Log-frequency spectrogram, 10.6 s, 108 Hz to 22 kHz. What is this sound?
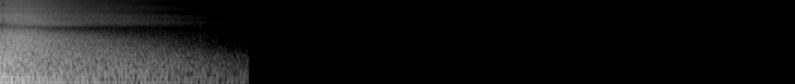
Sound effects > Electronic / Design
Retro Game Explosion-2
I was dragged a snare from FLstudio original sample pack randomly, and put it into sampler, then I just scraped keys in low pitch range and recorded it with Edison. Processed with ZL EQ and Waveshaper.
Game, retro, Explosion, video-game, 8-bit, SFX, FX, Boom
